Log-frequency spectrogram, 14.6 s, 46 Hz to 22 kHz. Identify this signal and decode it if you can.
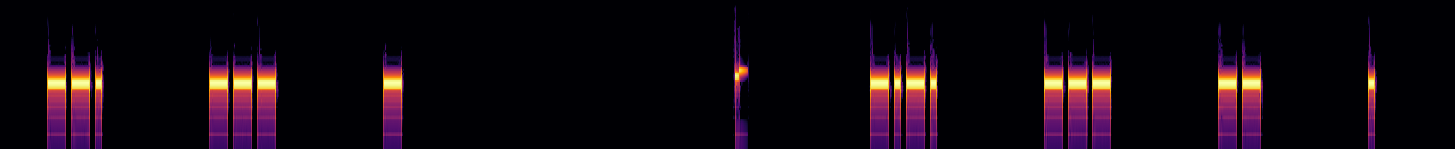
Morse code, heard as a keyed tone, about 20 wpm, spaced as for 7 wpm, 700 Hz. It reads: GOT COME
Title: 6x Character Spacing - Top 300 Words - 20wpm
